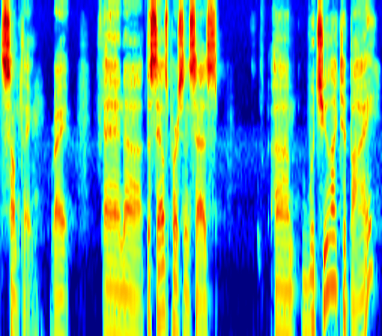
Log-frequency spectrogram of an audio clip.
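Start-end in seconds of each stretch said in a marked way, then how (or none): 4.0-5.0 "Would you like to buy?" rising on like; question tonality. Shown as a demonstration. Salesperson asks the buyer, questioning tune. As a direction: ask it as an ordinary rising question.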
